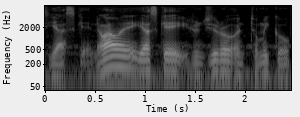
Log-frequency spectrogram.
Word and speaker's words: Yasuke: Is this Yasuke, but I always pronounce Yuk, but it's Yasuke.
